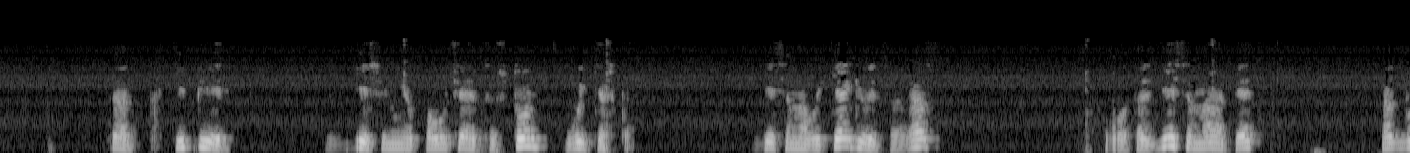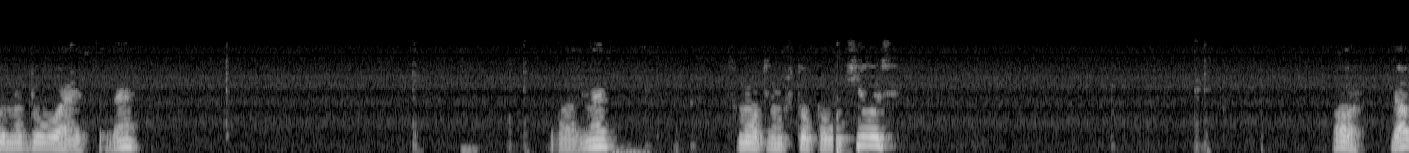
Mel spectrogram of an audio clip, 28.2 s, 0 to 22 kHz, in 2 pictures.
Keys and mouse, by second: 6.2-10.9 drag, 12.3-18.3 drag, 19.2 click, 22.4 space, 26.0 click.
